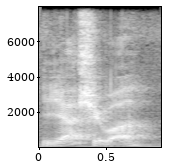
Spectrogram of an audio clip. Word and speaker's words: Yeshua: the son of alphaeus there's an unusual pronunciation also in hebrew which they say yerushalayim for jerusalem yeshua for jesus judah for judah and judah ben jayakov judas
